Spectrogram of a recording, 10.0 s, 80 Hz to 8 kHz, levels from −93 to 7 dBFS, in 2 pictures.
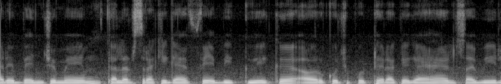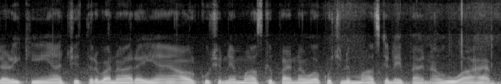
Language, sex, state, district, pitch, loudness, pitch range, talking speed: Hindi, male, Jharkhand, Jamtara, 130 Hz, -17 LUFS, 125-135 Hz, 220 wpm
